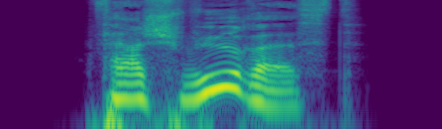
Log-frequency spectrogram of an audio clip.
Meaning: second-person singular subjunctive II of verschwören
- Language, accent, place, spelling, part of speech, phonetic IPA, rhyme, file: German, Germany, Berlin, verschwürest, verb, [fɛɐ̯ˈʃvyːʁəst], -yːʁəst, De-verschwürest.ogg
